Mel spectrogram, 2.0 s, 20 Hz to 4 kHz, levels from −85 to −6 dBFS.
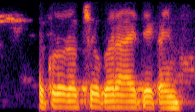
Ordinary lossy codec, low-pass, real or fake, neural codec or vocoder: Opus, 16 kbps; 3.6 kHz; real; none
